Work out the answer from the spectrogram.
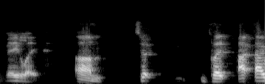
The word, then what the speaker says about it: Vele: Is it Vele, by the way, is Vele, not Val. Valle. Yeah, but but you um like V A Y L A Y. The Saints sent out a pronunciation. Vele.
